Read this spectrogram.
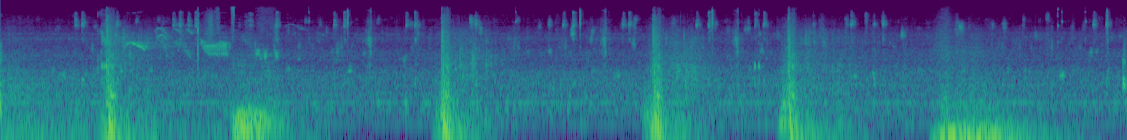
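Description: Soft thuds and whooshes sound as rows of trees are placed one after another.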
